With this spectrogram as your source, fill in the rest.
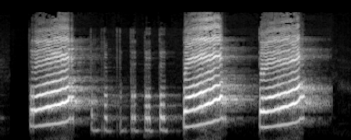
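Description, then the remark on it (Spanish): Chickens clucking: a loud, drawn-out squawk, a quick run of short clucks, then two more loud squawks, with no one speaking. “Entonces, ¿tendría una casa muy grande con gallinas?”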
